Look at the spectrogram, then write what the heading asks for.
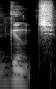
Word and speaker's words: goonch: A gooch is a gooch is something else. This is a goonch, but we're not to it yet. Okay. Yeah, wait for categories, Jeff. So I'm saying the gooch. you're saying gooch. Yeah. You're saying it wrong.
